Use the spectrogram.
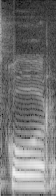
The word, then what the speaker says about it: Corps: Okay, so you might have heard like Peace Corps and all those things. P is silent there when CORP.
